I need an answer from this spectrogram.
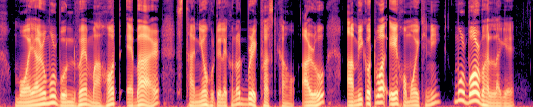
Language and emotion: Assamese, happy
